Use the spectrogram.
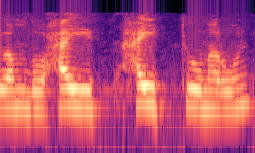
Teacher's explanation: صارت الثاء مع التاء تاء مشددة · Term: إدغام الثاء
